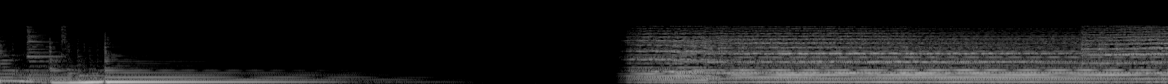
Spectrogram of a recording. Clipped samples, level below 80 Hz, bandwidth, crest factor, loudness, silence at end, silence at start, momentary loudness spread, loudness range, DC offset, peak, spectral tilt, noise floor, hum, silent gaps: under 0.1%; -52 dBFS; 6.4 kHz; 14 dB; -28 LUFS; 0 s; 0 s; 13 LU; 15 LU; under 0.1%; -16 dBFS; -7 dB/octave; -84 dBFS; none; 5.45-6.14 s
